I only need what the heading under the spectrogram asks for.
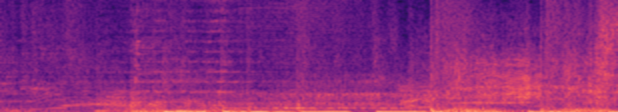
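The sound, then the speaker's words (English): A point-blank gunshot to the head in an action film fight scene, followed by several heavy, booming bangs and crashing impacts in quick succession over a loud, dense low rumble. “Blade shoots him at point-blank range in the head.”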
